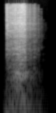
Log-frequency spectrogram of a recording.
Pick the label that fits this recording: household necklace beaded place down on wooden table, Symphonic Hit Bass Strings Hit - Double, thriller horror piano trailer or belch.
household necklace beaded place down on wooden table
